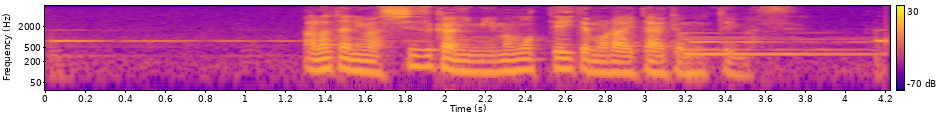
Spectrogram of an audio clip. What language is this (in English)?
Japanese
